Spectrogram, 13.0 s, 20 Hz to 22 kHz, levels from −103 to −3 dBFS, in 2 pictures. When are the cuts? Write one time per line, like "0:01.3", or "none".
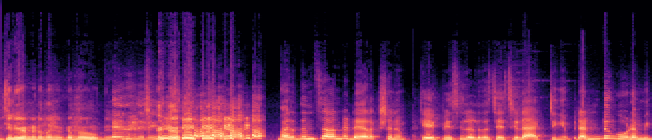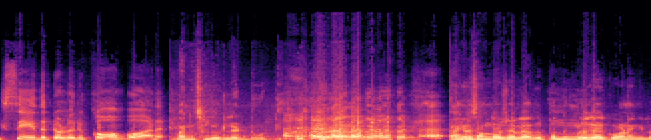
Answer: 0:02.7
0:04.1
0:08.2
0:11.0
